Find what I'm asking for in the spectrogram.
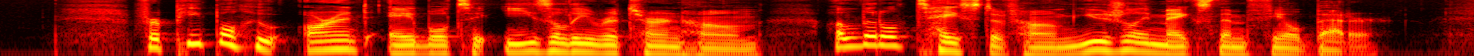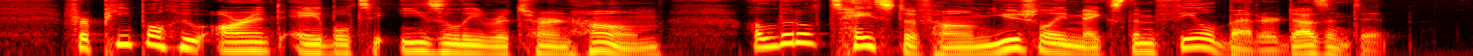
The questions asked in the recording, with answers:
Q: For people who aren't able to easily return home, a little taste of home usually makes them feel better, doesn't it?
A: Yes, it does. A little taste of home usually makes them feel better.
